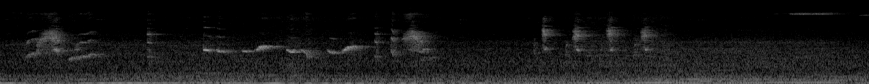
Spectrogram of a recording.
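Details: Pet cockatiel uttering a run of clear whistled notes that rise and dip, followed by sharp clicking chirps, against a constant low-pitched hum in the room.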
